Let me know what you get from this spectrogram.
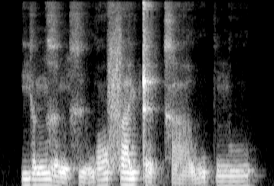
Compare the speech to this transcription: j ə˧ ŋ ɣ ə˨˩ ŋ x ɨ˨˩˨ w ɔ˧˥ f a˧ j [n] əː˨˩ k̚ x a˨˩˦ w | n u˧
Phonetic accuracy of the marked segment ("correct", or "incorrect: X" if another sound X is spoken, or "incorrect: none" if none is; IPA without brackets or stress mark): incorrect: ʈ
